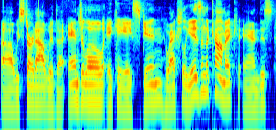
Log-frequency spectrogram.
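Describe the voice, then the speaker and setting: A man's voice: medium pitch, normal speed, a bit bright. Guy podcast host rambling about movies, stop and start, ordinary mid voice. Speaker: podcast co-host reviewing films. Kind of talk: casual film discussion.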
